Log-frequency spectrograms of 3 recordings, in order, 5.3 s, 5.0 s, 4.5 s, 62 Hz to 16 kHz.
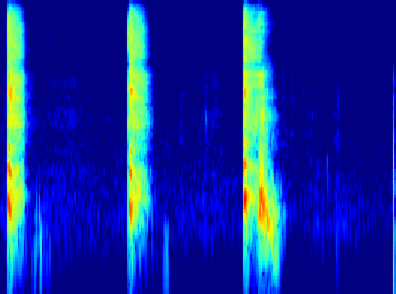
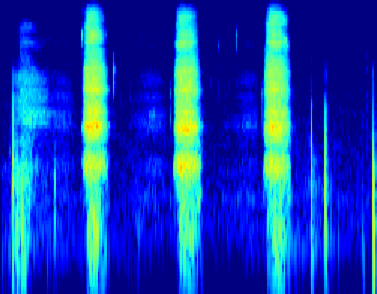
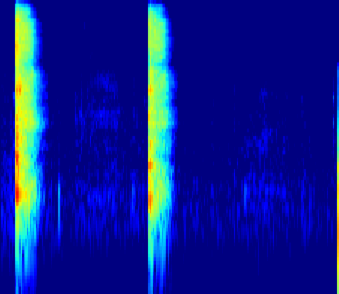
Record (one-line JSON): {"three_cough_length": "5.3 s", "three_cough_amplitude": 21446, "three_cough_signal_mean_std_ratio": 0.25, "exhalation_length": "5.0 s", "exhalation_amplitude": 7392, "exhalation_signal_mean_std_ratio": 0.36, "cough_length": "4.5 s", "cough_amplitude": 29417, "cough_signal_mean_std_ratio": 0.19, "survey_phase": "alpha (2021-03-01 to 2021-08-12)", "age": "18-44", "gender": "Female", "wearing_mask": "No", "symptom_none": true, "smoker_status": "Never smoked", "respiratory_condition_asthma": false, "respiratory_condition_other": false, "recruitment_source": "REACT", "submission_delay": "2 days", "covid_test_result": "Negative", "covid_test_method": "RT-qPCR"}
